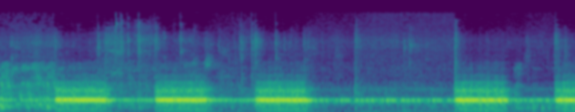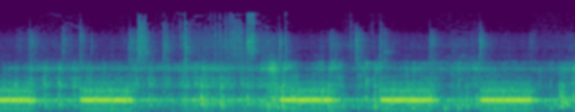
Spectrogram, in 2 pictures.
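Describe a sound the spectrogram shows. Loud electronic synthesizer tones pulse in regular bursts, roughly every second and a half.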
